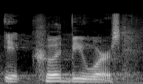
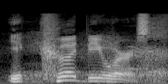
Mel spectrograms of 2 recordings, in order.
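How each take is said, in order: First: It is said plainly, without much energy. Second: It is said with passion and joy.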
